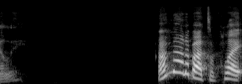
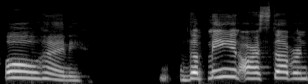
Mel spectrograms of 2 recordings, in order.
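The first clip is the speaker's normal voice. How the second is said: ordinary delivery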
